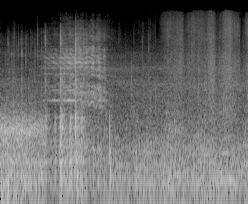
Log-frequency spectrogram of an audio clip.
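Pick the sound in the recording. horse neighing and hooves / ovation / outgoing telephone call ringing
horse neighing and hooves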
